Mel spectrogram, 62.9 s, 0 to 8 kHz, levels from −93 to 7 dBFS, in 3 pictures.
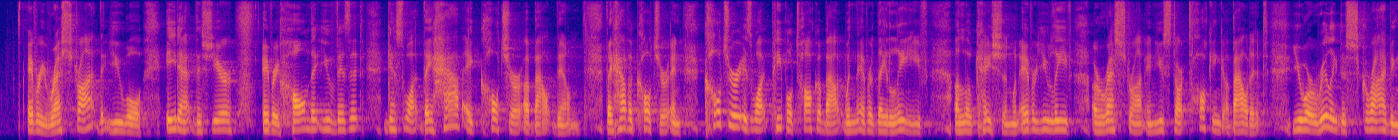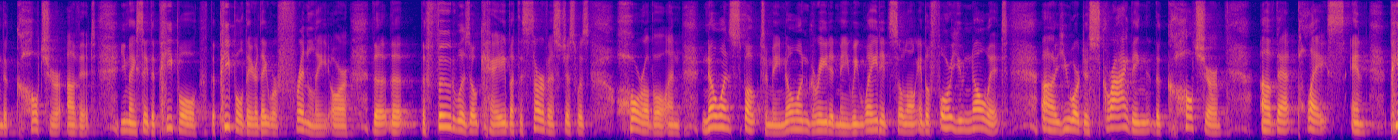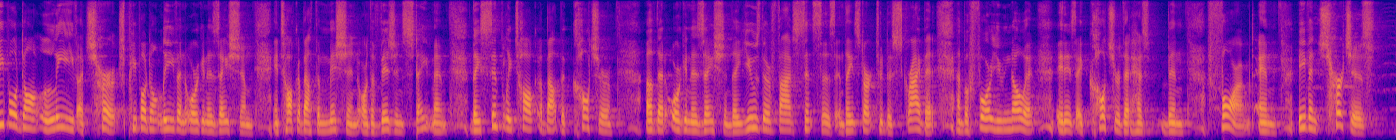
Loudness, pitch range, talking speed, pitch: -24 LUFS, 125-160 Hz, 155 wpm, 140 Hz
